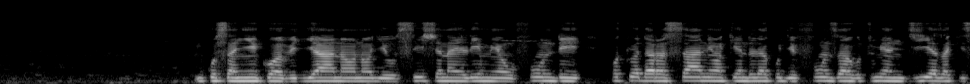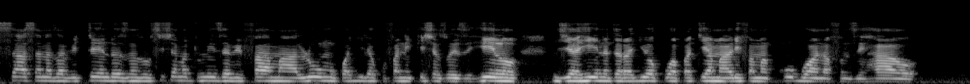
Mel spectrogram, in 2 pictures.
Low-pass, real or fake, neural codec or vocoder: 7.2 kHz; real; none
